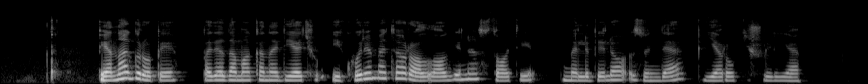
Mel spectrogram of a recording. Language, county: Lithuanian, Marijampolė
